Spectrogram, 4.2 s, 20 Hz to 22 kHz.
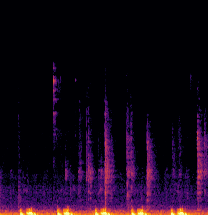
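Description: Regular heartbeat about 82 a minute, with a harsh murmur that swells and fades between the first and second heart sounds: an aortic stenosis murmur.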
